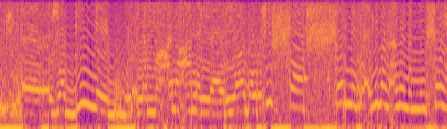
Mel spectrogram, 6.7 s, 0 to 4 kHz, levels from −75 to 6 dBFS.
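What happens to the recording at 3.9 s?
At 3.9 s you're hearing companded audio read as linear, which runs through the whole clip. The mu-law telephone bytes are being played as plain 8-bit samples without expansion, so quiet bits blow up as big as loud ones, giving harsh, buzzy distortion and loud noise in the gaps.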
